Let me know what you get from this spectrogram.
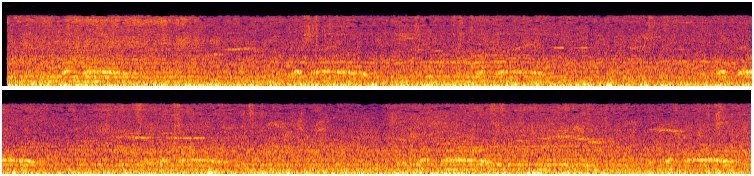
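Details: Bees in a suburban backyard hum in a steady, low droning buzz that never lets up, with faint chirps far behind.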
